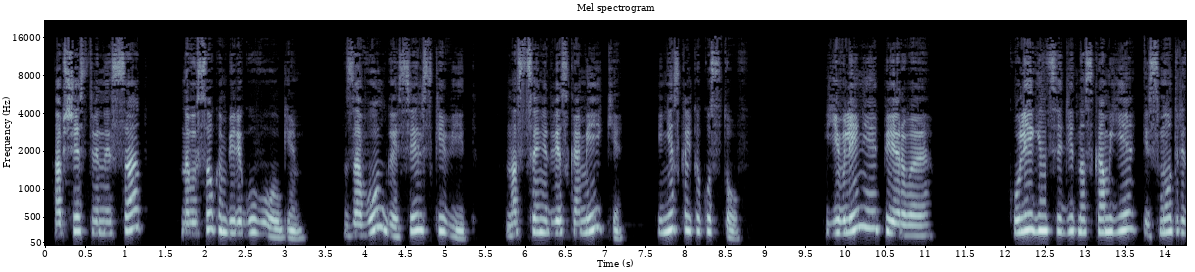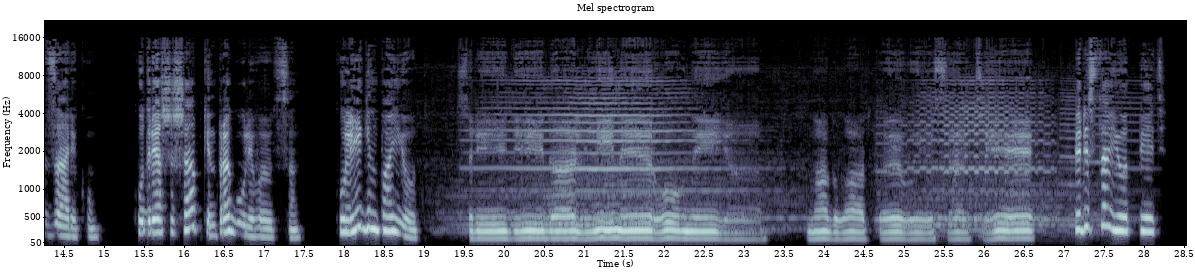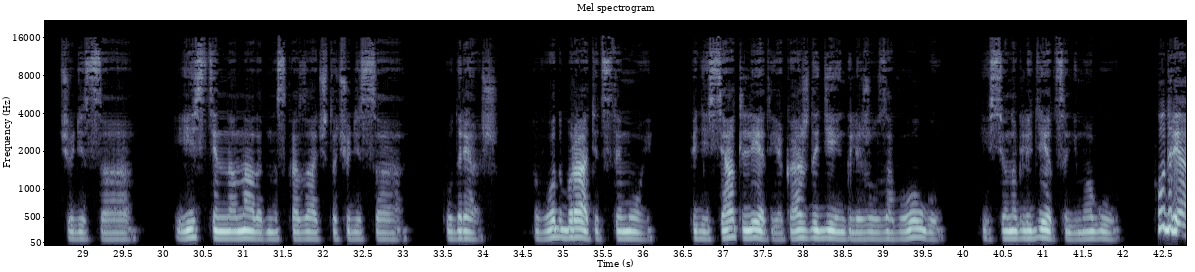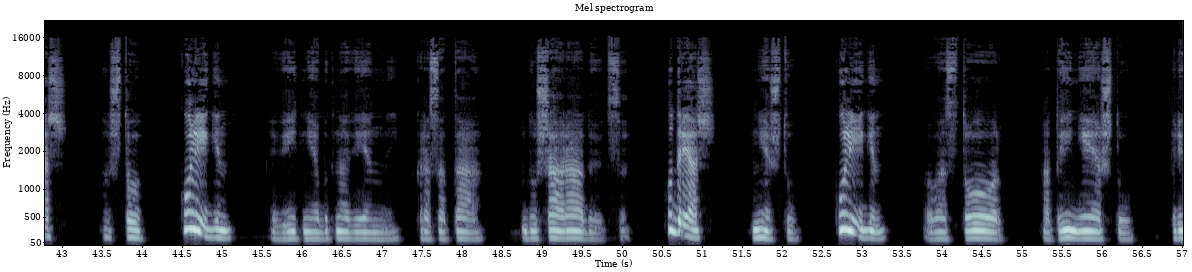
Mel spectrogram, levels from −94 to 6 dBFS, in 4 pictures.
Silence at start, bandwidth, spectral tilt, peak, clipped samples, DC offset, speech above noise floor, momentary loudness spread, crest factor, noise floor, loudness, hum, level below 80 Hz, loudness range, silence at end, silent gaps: 0.15 s; 16 kHz; -5 dB/octave; -2 dBFS; under 0.1%; under 0.1%; 29 dB; 17 LU; 18 dB; -49 dBFS; -20 LUFS; none; -72 dBFS; 7 LU; 0 s; 8.90-9.57 s, 11.27-11.89 s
